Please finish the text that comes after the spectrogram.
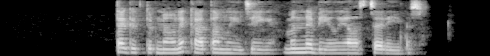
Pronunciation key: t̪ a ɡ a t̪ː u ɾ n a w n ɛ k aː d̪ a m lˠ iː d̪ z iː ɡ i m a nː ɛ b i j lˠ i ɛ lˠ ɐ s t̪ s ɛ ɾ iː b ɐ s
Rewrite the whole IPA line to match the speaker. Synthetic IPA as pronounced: t̪ a ɡ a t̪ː u ɾ n a w n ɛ k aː t̪ a m lˠ iː d̪ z iː ɡ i m a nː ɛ b i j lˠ i ɛ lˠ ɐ s t̪ s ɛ ɾ iː b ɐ s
